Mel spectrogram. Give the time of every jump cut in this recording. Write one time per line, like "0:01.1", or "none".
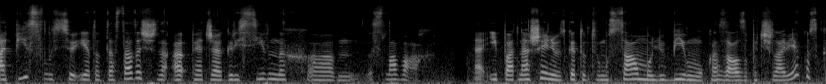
none

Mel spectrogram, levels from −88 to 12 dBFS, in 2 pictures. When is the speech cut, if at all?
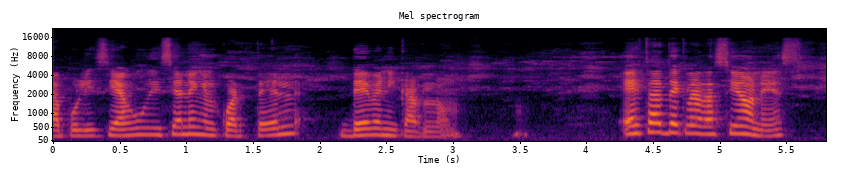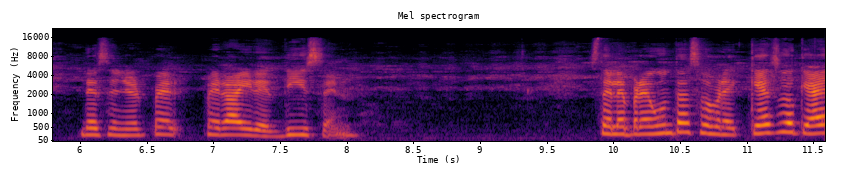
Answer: none

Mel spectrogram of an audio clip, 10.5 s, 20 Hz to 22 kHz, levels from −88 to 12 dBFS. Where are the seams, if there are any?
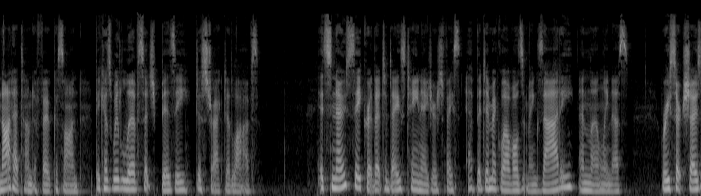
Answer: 0:04.6
0:08.7

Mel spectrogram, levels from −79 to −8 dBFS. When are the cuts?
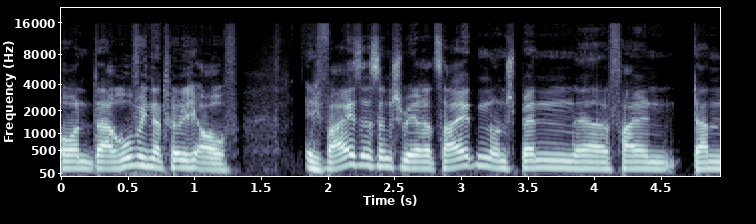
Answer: none

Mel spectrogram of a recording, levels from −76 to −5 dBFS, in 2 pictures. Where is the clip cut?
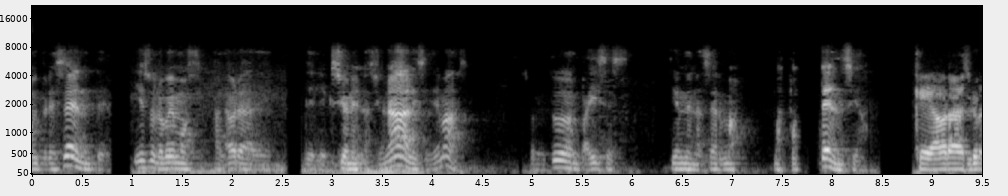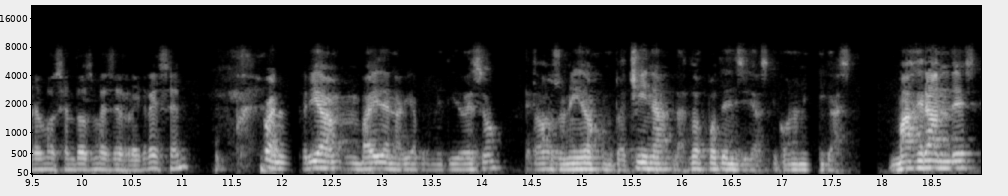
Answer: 0:08.7
0:14.4

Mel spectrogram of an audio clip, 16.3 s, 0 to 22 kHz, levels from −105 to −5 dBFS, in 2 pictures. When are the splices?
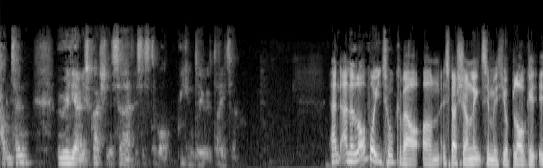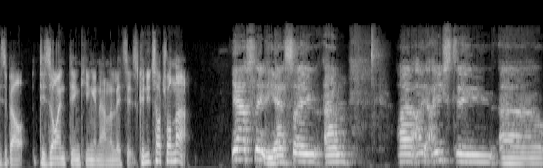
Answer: none

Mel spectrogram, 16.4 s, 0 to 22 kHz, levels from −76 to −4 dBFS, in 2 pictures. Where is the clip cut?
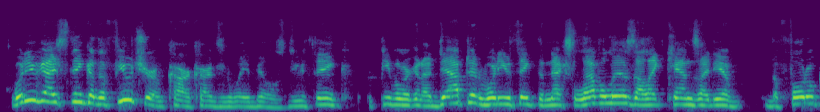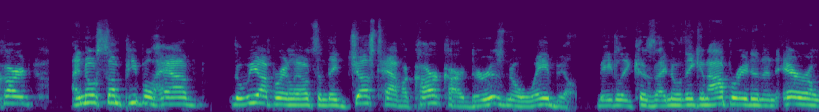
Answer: none

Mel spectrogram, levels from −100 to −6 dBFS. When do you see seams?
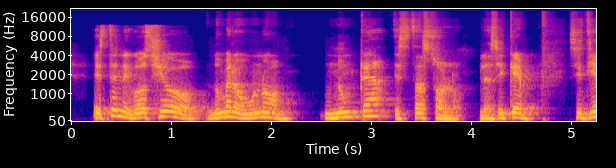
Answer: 0:04.1

